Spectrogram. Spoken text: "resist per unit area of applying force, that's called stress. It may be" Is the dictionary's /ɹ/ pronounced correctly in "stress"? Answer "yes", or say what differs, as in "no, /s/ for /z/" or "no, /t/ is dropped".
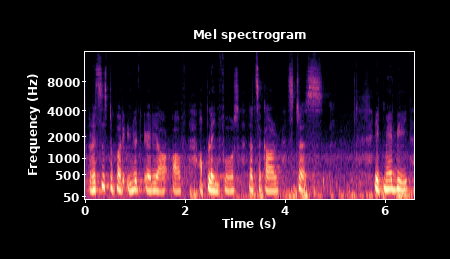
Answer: yes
